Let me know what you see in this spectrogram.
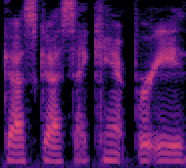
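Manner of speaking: mock terrified, petrified-sounding voice. Retelling calling to a teammate from the bottom of a dog pile, imitating a petrified voice. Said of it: "like in a very like petrified voice".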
